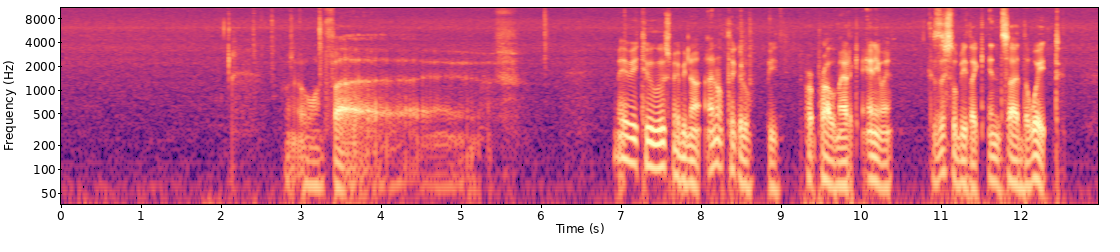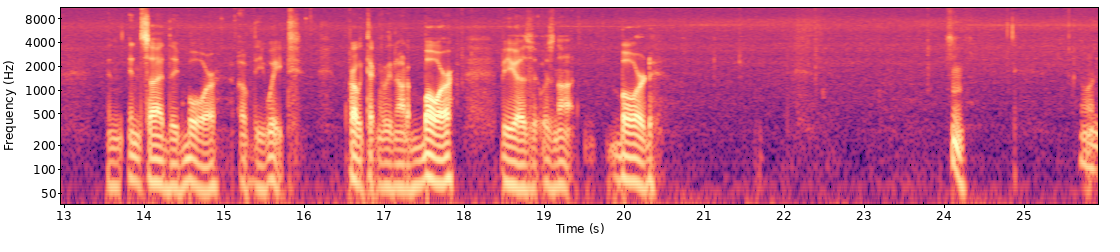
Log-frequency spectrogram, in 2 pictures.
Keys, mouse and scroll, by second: 8.9 click, 15.0 click, 16.0 click, 16.4 scroll down 2, 16.6 middle click, 17.6 scroll down 2, 18.0 middle click, 18.4-19.5 scroll down 2, 19.5-19.9 scroll down 1, 19.9 scroll up 2, 22.4 middle click, 23.8 middle click.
